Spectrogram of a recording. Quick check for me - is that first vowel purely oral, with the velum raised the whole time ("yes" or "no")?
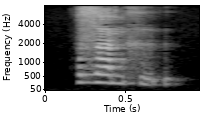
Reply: yes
